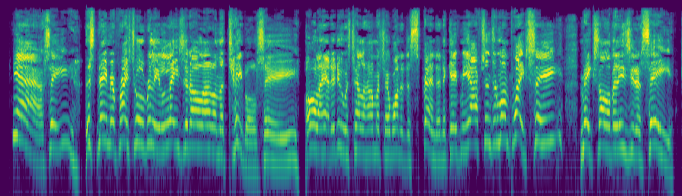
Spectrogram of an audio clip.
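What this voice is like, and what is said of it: 1930s gangster voice. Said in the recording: “this is my impression of a 1930s gangster”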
